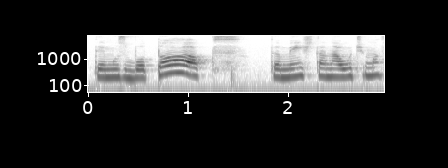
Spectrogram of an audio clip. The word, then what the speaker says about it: botox: Temos hangar, só que hangar é oxítona, porque vocês perceberam que a força está na última sílaba. Temos botox, também está na última sílaba, é oxítona.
